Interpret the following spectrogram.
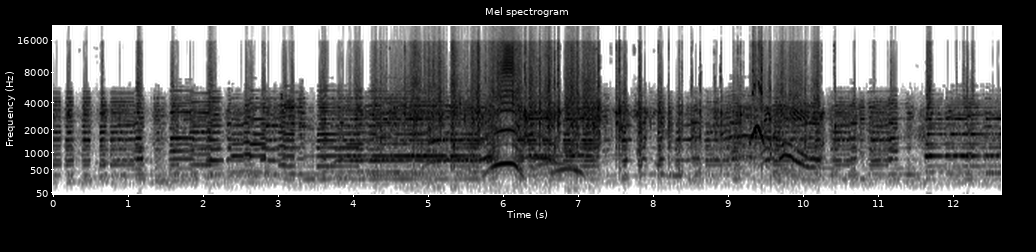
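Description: Live acoustic band playing, with accordion leading alongside flute and fiddles.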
